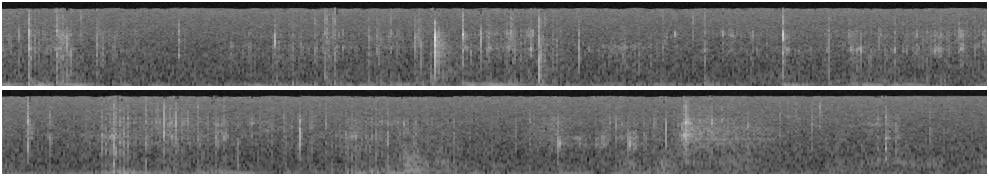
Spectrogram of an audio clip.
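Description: A utility knife blade shaves and scrapes the edges of a faceted solid pink soap bar held in the hand. Quiet, dry crackling scrapes and quick bright ticks come in uneven bursts over a soft low rumble.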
